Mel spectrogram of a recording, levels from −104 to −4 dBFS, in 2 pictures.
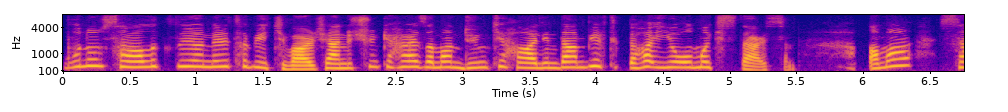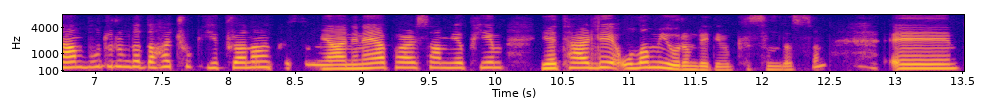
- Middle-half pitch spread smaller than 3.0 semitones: No, average, 4.4 semitones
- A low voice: No, very high, 270 Hz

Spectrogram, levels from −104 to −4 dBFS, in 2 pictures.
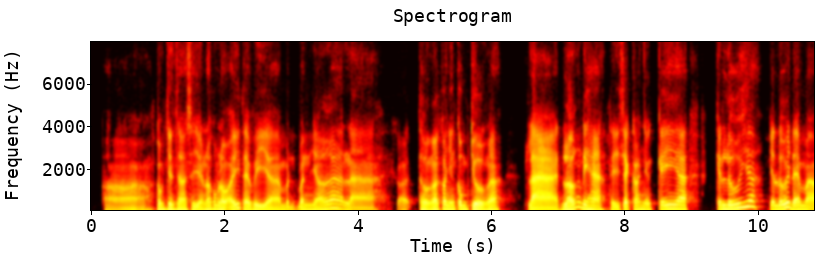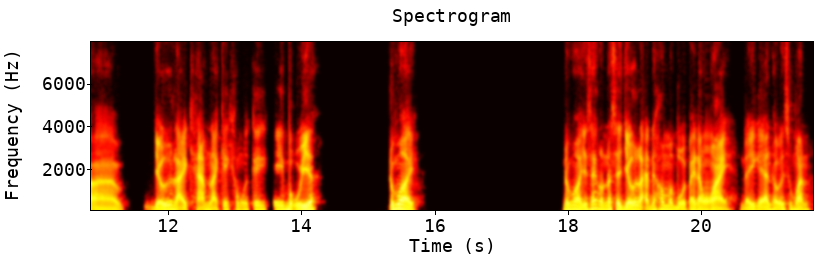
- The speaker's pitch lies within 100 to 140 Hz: Yes, low, 135 Hz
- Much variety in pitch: Yes, wide, 5.7 semitones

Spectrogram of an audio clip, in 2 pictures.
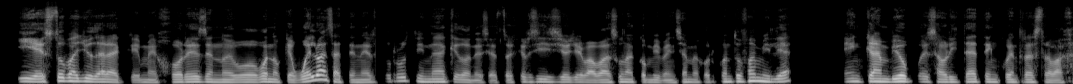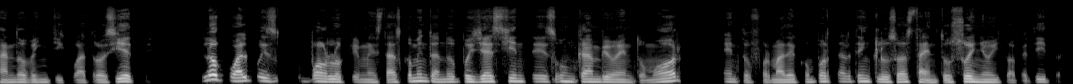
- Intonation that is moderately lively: Yes, average, 3.8 semitones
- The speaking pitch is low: Yes, low, 115 Hz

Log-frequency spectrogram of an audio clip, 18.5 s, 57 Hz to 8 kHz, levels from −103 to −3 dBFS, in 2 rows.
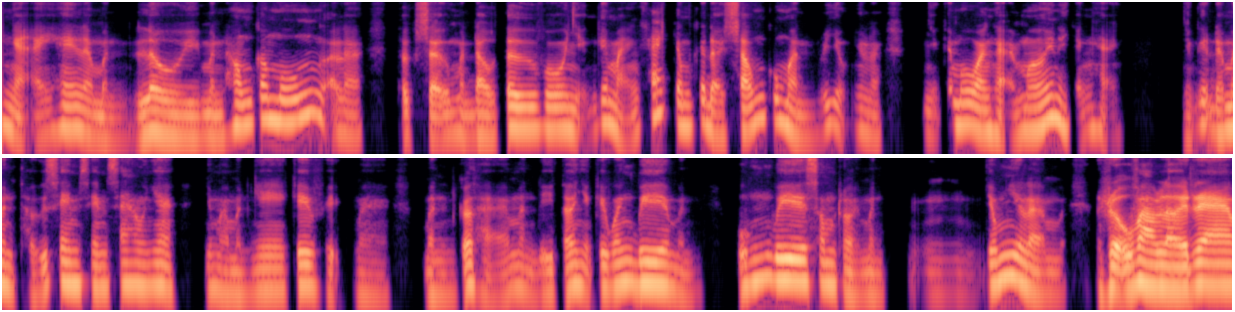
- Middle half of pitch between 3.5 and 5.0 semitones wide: Yes, average, 4.7 semitones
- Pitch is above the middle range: No, low, 125 Hz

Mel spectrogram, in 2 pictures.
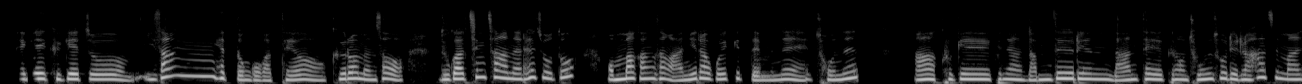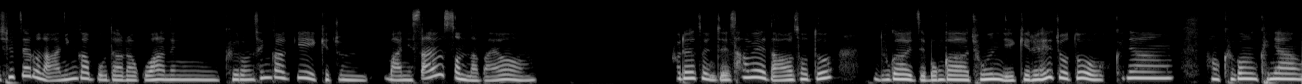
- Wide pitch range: No, average, 4.3 semitones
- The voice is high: Yes, high, 235 Hz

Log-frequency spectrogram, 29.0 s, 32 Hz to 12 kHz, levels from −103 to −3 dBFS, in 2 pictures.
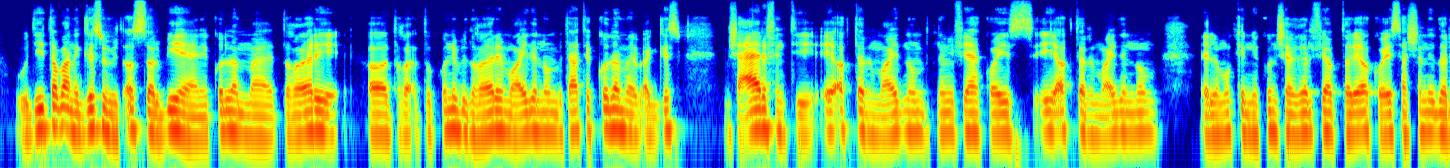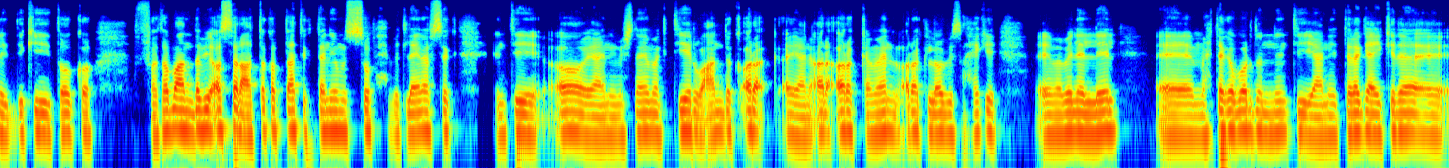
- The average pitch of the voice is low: Yes, low, 110 Hz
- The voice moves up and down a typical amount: No, narrow, 1.9 semitones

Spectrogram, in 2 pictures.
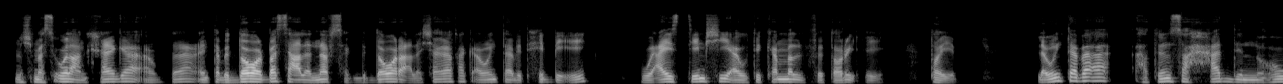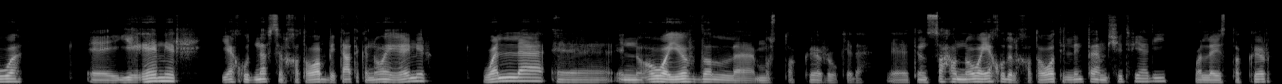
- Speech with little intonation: No, average, 3.7 semitones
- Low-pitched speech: Yes, low, 115 Hz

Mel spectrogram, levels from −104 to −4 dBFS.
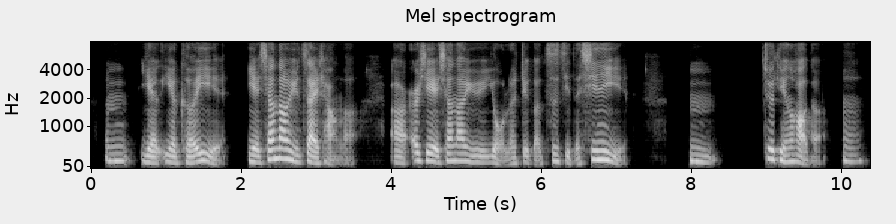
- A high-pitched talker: No, medium, 160 Hz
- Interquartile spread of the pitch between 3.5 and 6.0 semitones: Yes, average, 4.0 semitones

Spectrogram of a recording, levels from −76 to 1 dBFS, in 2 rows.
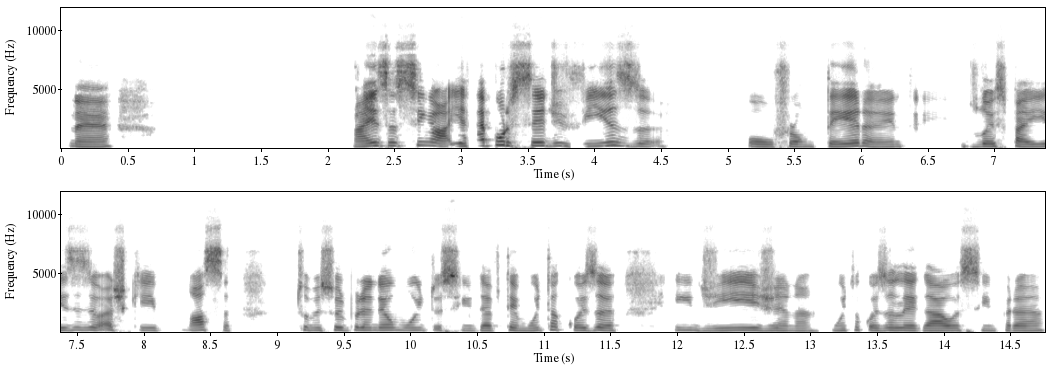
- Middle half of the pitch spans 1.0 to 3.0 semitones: Yes, narrow, 2.4 semitones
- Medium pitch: No, high, 210 Hz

